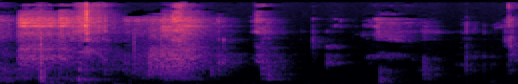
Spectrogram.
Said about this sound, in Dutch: Pingu zat iets te eten. Wat hoor je? Wat is ze aan het eten? En het antwoord is een appel.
